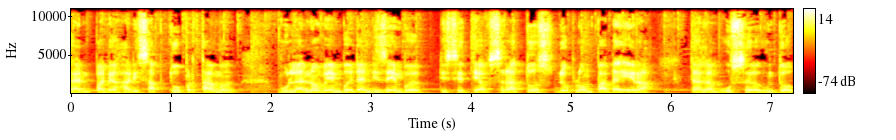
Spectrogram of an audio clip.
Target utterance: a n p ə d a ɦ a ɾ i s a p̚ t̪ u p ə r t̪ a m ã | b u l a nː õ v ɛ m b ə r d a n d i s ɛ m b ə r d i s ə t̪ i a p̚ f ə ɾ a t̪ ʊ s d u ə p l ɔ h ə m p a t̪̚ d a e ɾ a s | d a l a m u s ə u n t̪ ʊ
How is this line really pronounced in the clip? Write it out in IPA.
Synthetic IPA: a n p a d a ɦ a ɾ i s a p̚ t̪ u p ə r t̪ a m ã | b u l a nː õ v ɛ m b ə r d a n d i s ɛ m b ə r d i s ə t̪ i a p̚ s ə ɾ a t̪ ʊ s d u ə p l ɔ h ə m p a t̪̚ d a e ɾ a h | d a l a m u s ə u n t̪ ʊ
